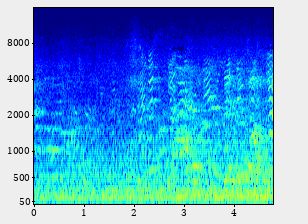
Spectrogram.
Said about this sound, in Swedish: Där nere ser man skrikande barn som gungar och leker.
